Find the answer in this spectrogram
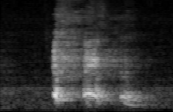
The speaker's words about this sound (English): As you can see, I've been under the weather a little bit this week, and hopefully you aren't having to take the brunt of it here with me coughing and carrying on up here. God willing, things will go right and the coughs will cease,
